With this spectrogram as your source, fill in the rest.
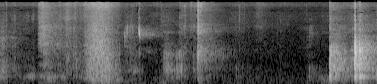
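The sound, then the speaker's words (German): Crunchy bites and chewing of a chocolate cookie. A few short crisp bursts come in uneven clusters, with brief quiet gaps between them and a louder, denser crunch near the end. “Und esse einen Keks.”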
